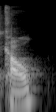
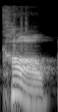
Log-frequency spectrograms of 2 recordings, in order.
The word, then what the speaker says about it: Cole: So because my name is Cole, I'm not Ryan. Because my name is Cole, they're always like, Carl. And I'm like, no, C-O-L-E. I have to spell it.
